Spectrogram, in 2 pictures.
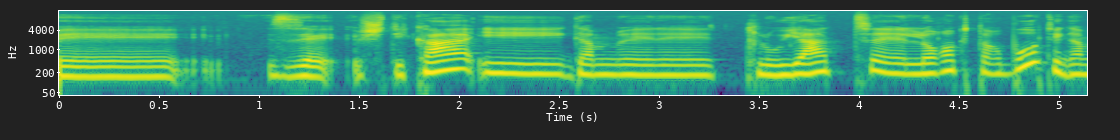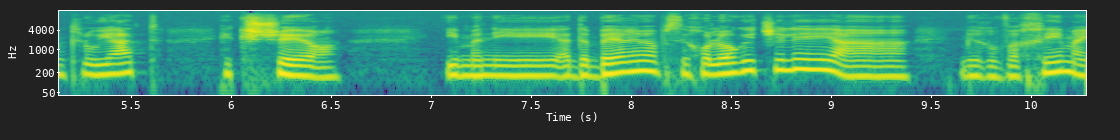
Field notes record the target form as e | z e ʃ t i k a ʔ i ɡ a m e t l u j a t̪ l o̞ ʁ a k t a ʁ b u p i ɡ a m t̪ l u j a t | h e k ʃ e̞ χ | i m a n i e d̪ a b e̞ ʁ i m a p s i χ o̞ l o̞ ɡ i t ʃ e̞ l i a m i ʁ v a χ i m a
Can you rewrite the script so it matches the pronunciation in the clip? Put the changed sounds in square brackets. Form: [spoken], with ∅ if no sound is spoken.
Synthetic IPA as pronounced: e | z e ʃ t i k a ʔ i ɡ a m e t l u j a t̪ l o̞ ʁ a k t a ʁ b u [t] i ɡ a m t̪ l u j a t | h e k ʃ e̞ [ʁ] | i m a n i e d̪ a b e̞ ʁ i m a p s i χ o̞ l o̞ ɡ i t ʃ e̞ l i a m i ʁ v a χ i m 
